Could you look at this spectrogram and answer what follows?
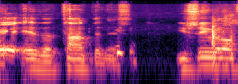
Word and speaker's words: autochthonous: I say a tauntiness. But so you can take whatever part of it out that you want to. A tauntiness. Because it's AUTOCHTHONOUS. So a tauntiness. Yeah, you can pronounce it like that, brother.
